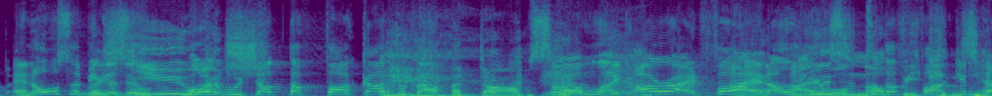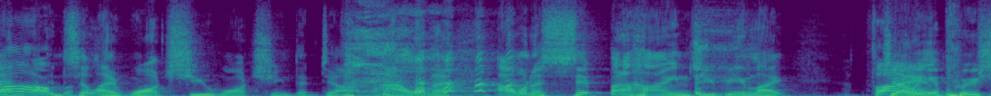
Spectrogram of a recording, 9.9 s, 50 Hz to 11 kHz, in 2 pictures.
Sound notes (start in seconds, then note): 8.3 laughing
